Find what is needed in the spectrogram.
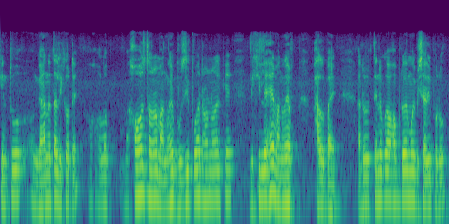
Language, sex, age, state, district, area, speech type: Assamese, male, 18-30, Assam, Goalpara, urban, spontaneous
